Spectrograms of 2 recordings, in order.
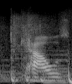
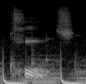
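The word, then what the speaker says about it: Cowles: of water number four cows mountain or correctly pronounced coals this is a three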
